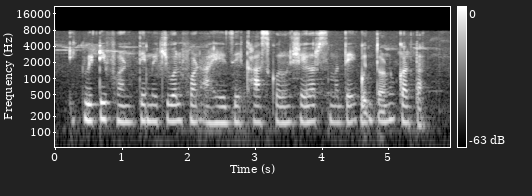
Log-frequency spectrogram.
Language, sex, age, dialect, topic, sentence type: Marathi, male, 18-24, Northern Konkan, banking, statement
